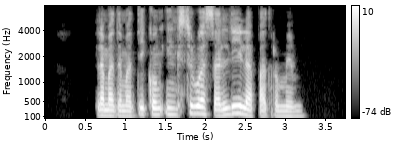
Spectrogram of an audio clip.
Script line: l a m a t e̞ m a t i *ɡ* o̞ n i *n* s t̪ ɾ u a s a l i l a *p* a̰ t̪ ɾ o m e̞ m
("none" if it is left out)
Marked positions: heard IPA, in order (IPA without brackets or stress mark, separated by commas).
k, n, p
